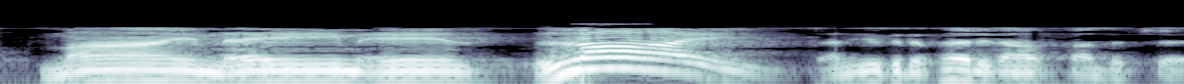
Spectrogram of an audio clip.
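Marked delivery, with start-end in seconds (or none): 0.2-2.9 very slow, loud, drawn-out, swooping demonic roar. Retelling what roared out of a woman during an argument in church, loud roar. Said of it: "out of this woman's voice came a loud roar".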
